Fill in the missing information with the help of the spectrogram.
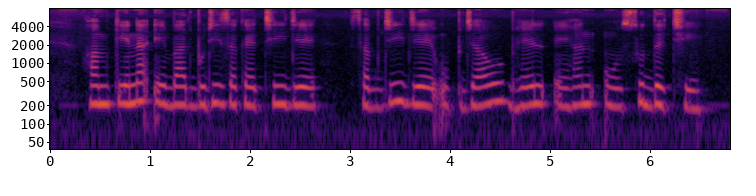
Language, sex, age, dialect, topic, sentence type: Maithili, female, 25-30, Southern/Standard, agriculture, question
